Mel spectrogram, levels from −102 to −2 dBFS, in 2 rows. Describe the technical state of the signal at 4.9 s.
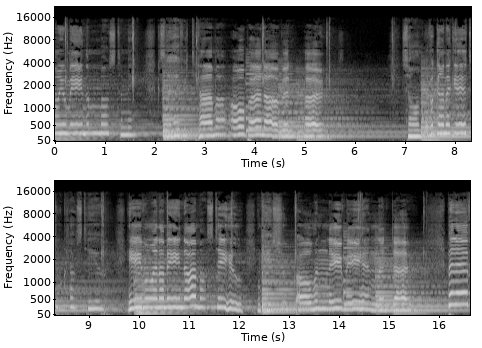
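At 4.9 s the audio is intact, with no audible fault.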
